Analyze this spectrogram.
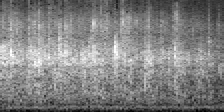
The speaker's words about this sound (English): You can applaud that. That's the good news.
